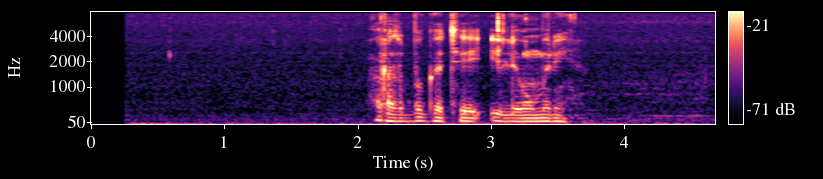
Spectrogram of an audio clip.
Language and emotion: Russian, neutral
